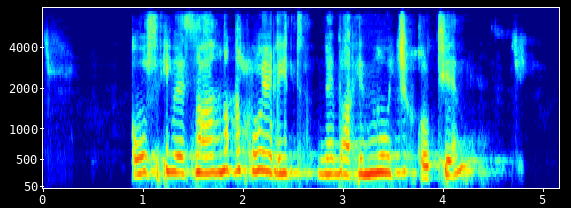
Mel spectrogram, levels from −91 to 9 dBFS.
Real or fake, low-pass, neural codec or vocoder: fake; 7.2 kHz; codec, 24 kHz, 1.5 kbps, HILCodec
